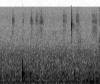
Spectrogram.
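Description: Marker pen writing on a whiteboard: faint scratchy strokes, with a short tap about half a second in.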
